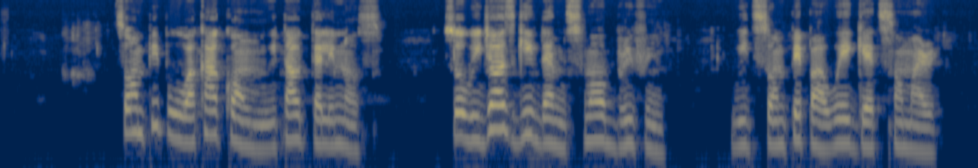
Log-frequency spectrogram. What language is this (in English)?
Nigerian Pidgin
